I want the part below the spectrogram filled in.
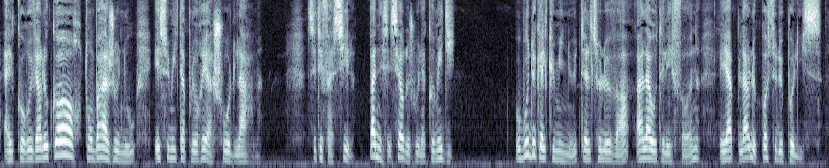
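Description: A man reading a story aloud in a measured, expressive way. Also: fairly high pitch, no echo. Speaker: reader.

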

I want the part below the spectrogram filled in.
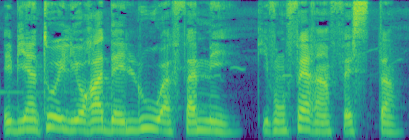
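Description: A woman voicing a calm wise crow. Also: lowish voice, a little fast, a little hiss or hum, lightly acted. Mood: warning.

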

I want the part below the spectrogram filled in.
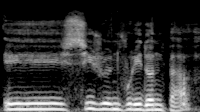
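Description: A bewildered insurance agent, polite but trying to stay firm, as a male reader plays him. The voice is a touch high, earnest and a little flustered. It comes from a storybook reading. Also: level tone, unhurried, mellow. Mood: uneasy. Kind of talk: audiobook reading.

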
